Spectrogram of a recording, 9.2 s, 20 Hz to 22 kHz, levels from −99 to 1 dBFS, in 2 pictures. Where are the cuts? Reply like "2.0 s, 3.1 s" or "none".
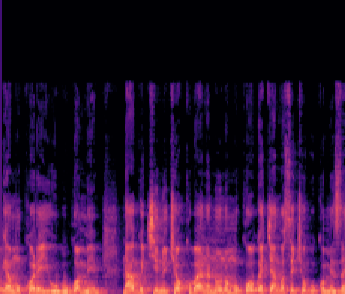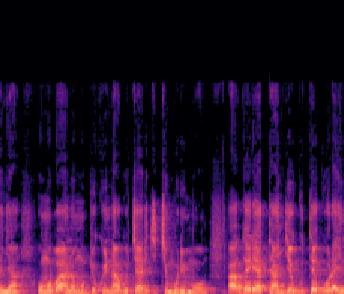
none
